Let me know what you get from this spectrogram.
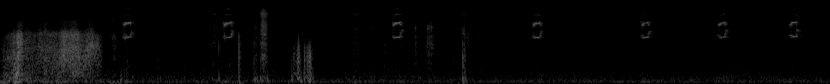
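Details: Constantly calling degu: brief high chirps repeated at uneven intervals, with a burst of broadband noise at the start and a few loud knocks and rustles in the first half.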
